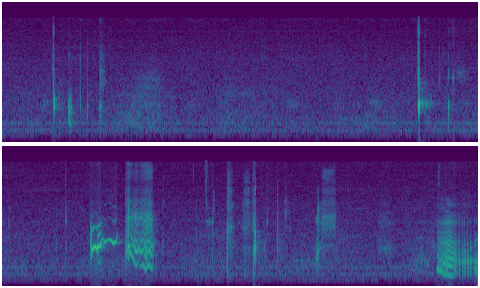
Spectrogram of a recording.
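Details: Newborn baby a few days old with hiccups: soft, sharp catches at irregular intervals between small squeaks and fussy sounds in a quiet room.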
